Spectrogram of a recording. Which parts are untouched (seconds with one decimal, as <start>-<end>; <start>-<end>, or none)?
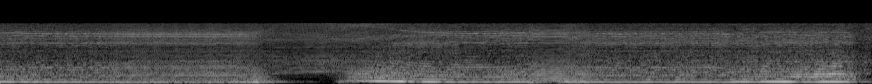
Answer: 0.0-1.1; 3.7-5.3; 5.9-8.7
